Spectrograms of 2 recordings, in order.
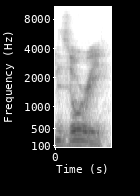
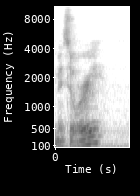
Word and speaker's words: Missouri: pronunciation of the state Missouri misery it's just terrible dude that boggles my mind I jump topics um but there are people that live in Missouri who pronounce it like misery you know they probably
